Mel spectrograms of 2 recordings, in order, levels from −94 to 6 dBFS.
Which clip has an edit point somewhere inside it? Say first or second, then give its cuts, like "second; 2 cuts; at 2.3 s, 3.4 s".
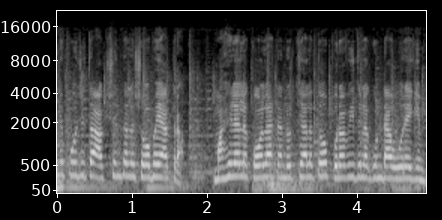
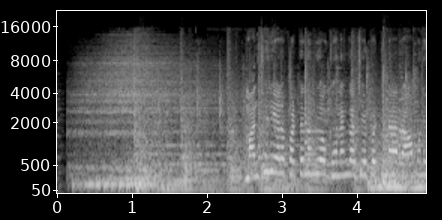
second; 1 cut; at 2.5 s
